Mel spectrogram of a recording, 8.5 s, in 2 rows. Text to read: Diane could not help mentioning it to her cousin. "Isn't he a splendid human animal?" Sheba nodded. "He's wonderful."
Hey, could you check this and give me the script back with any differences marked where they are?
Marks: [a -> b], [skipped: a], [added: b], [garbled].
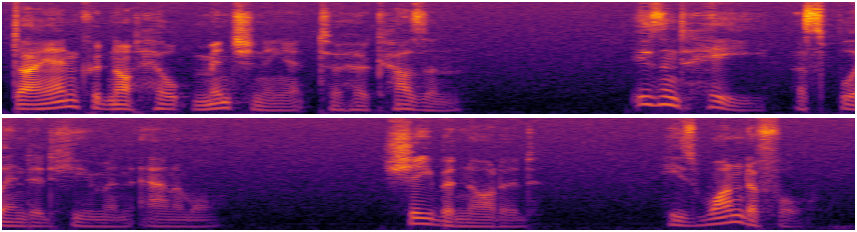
Diane could not help mentioning it to her cousin. "Isn't he a splendid human animal?" Sheba nodded. "He's wonderful."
